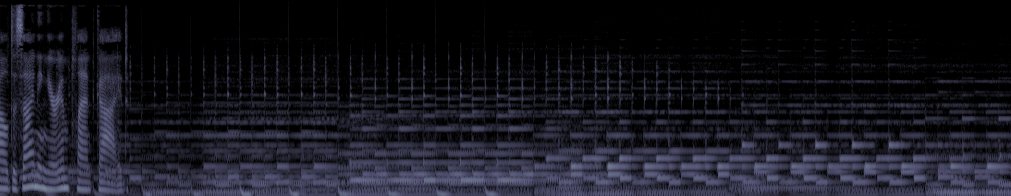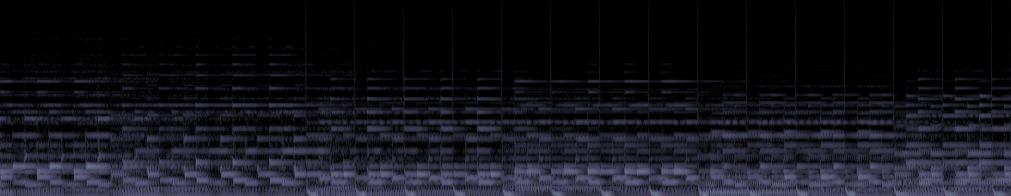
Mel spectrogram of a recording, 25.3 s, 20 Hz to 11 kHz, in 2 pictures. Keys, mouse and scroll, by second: 3.5 middle click, 4.0 scroll up 2, 4.5-6.5 shift+middle drag, 6.8-9.1 shift+middle drag, 9.1 e, 9.2 e, 9.4 e, 9.7-10.4 scroll up 1, 10.7 click, 11.0 middle click, 11.3 a, 13.9 middle click, 14.0 scroll down 1, 14.3 click, 14.5 middle click, 14.7 click, 14.8 scroll down 1, 15.7 a, 16.0 middle click, 16.2 click, 16.5 ctrl+z, 16.9-17.3 e, 17.5 middle click, 18.4-23.0 typing, 20.4 shift+middle click, 22.1 middle click, 23.3 middle click, 24.2 shift+click, 24.9 f, 25.1 scroll down 3.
